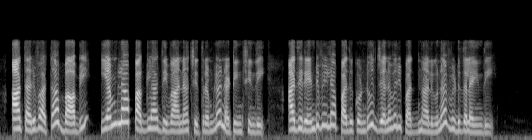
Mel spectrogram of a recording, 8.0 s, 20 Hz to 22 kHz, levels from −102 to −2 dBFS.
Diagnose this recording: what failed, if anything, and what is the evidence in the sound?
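Nothing in this speech recording points to a failure at any stage of the chain. The Speex codec path sounds like it is running at a high setting, which fits a rate of around 34 kbps, and it leaves at most faint traces on the sound.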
